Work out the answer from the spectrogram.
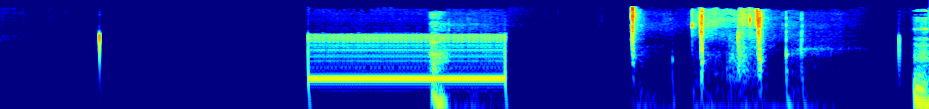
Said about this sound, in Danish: du sidder og ringer op.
